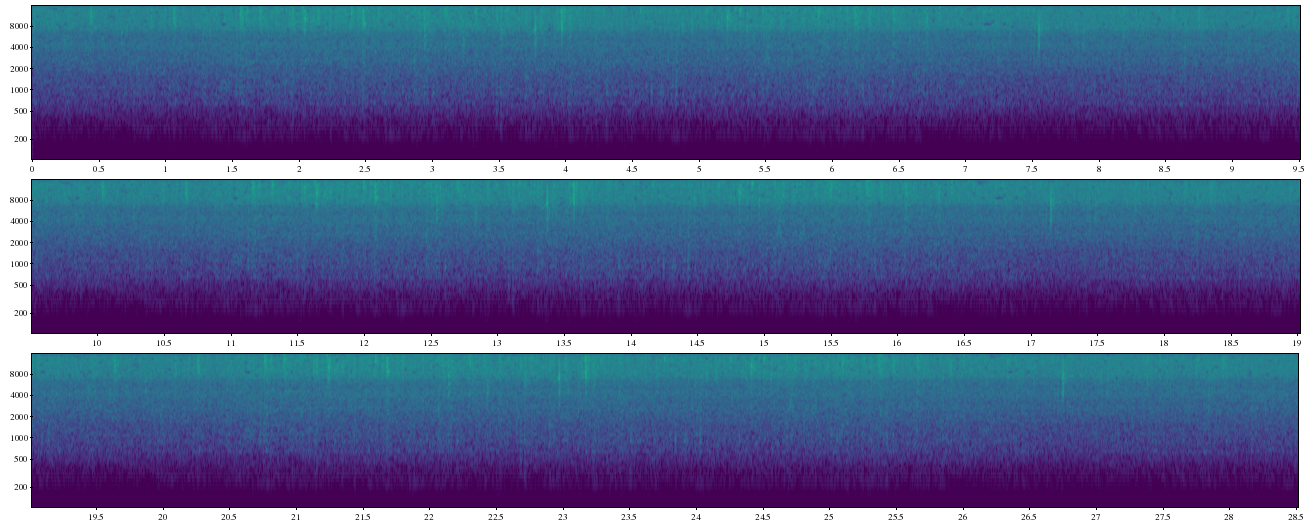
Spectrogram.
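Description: Heavy rain falling steadily: an even hiss with many small drop ticks, without thunder.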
